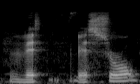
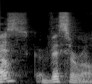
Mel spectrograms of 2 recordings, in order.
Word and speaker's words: visceral: Amicus's reaction to my teasing is instant and visceral. There you go. Visceral. Visceral. You don't pronounce the C.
